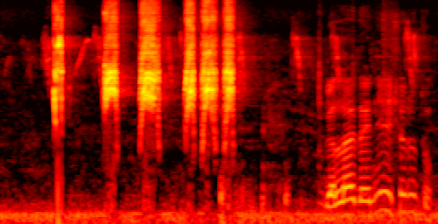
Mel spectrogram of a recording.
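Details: Black francolin calling: a quick series of six harsh, sharp, high notes in close succession, followed by a lower, throaty harmonic chatter, over a steady low background hum.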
